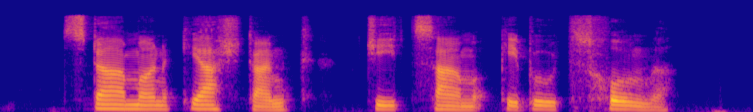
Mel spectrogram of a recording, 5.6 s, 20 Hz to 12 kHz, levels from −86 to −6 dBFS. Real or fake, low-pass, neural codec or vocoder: fake; 7.2 kHz; codec, 16 kHz, 0.5 kbps, X-Codec, HuBERT features, trained on LibriSpeech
